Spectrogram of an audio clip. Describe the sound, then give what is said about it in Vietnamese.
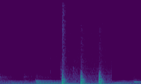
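Three dry knocks on a door at midnight, evenly spaced and fairly sharp, sounding over a low, sustained droning tone. “Vẫn không có tiếng trả lời, mà chỉ có ba tiếng gõ cửa vang vọng ra, nghe khô khốc ớn lạnh.”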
